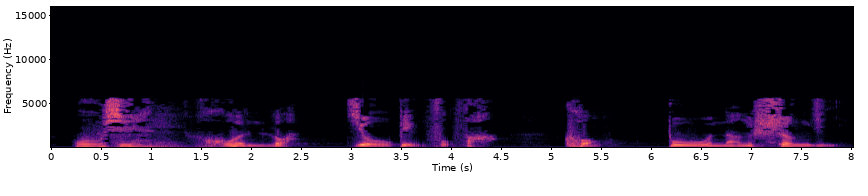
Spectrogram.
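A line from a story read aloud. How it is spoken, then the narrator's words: Sighing. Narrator (Chinese): 孔明叹曰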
